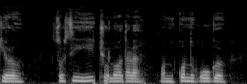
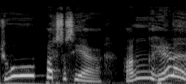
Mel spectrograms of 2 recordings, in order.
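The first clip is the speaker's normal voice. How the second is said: much higher and louder delighted cheer; excited cheering; 9 semitones higher, 5 dB louder, slower than usual. Acted. Old woman cheering the daughter-in-law's retort, high excited cheer. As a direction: cheer her on with glee.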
